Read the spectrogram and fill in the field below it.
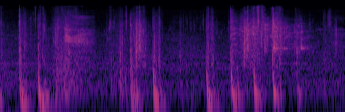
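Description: Glass shatters in a Warzone battle royale match, a run of sharp, fairly quiet crashes and clinks tumbling irregularly over a few seconds.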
